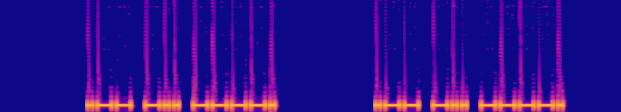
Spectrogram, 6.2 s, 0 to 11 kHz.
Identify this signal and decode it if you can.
Morse code, heard as a keyed tone, about 25 wpm, 700 Hz. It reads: WD9 WD9
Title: USA Call Sign Prefixes - Repeated 2x - 25wpm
